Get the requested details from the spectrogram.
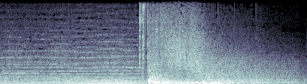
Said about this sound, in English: Elsewhere in the museum, Berger and the curator hear the shot.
